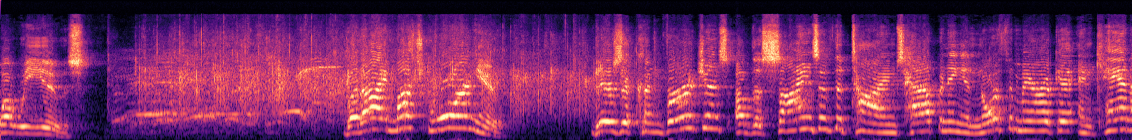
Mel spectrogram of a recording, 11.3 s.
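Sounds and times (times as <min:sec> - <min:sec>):
speech: 0:00.0 - 0:00.9, 0:03.4 - 0:05.2, 0:05.9 - 0:11.3
audience applause: 0:01.1 - 0:06.7.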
